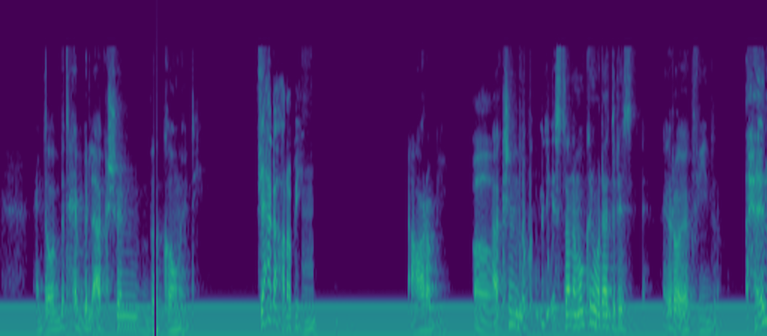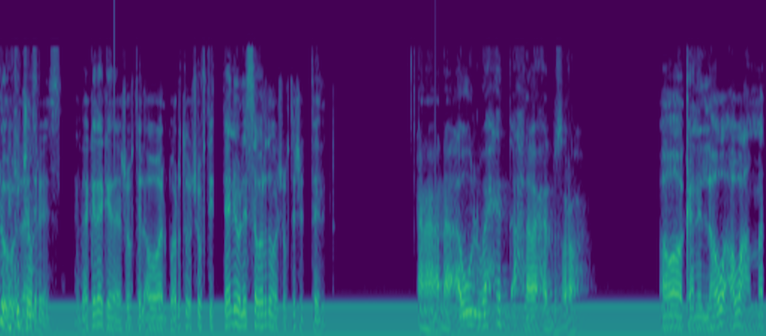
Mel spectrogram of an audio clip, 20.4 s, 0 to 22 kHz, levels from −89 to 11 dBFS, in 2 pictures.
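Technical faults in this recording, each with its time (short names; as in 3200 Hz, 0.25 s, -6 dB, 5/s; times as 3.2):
hum 50 Hz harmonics 7 -32 dBFS
2.06–2.09 gap 30 ms
6.95–7.39 clipped -26.5 dBFS
8.23 gap 3.5 ms
11.76 pop -8 dBFS
16.02–16.03 gap 9 ms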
